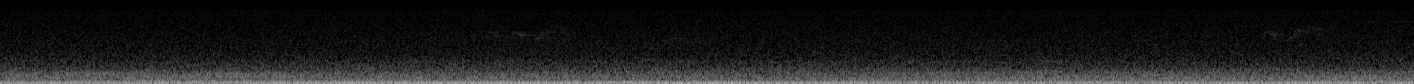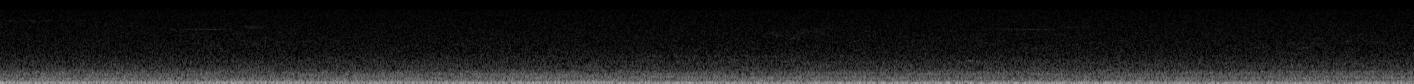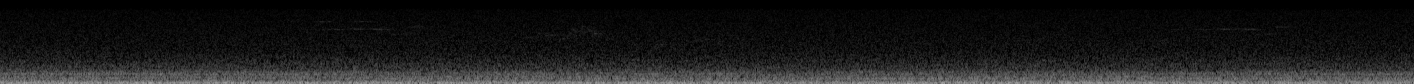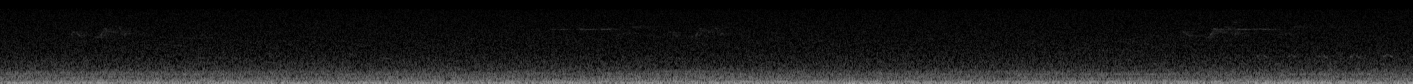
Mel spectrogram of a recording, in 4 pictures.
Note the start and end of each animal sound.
[4.58, 5.77] Magnolia Warbler (Setophaga magnolia)
[12.43, 13.40] Magnolia Warbler (Setophaga magnolia)
[13.43, 15.10] Golden-crowned Kinglet (Regulus satrapa)
[15.65, 16.81] Black-throated Green Warbler (Setophaga virens)
[21.67, 22.52] Magnolia Warbler (Setophaga magnolia)
[23.77, 25.08] Black-throated Green Warbler (Setophaga virens)
[31.44, 32.62] Black-throated Green Warbler (Setophaga virens)
[33.43, 34.36] Magnolia Warbler (Setophaga magnolia)
[39.78, 41.32] Black-throated Green Warbler (Setophaga virens)
[42.96, 43.79] Magnolia Warbler (Setophaga magnolia)
[47.80, 48.91] Black-throated Green Warbler (Setophaga virens)
[48.95, 49.83] Magnolia Warbler (Setophaga magnolia)
[54.17, 54.90] Magnolia Warbler (Setophaga magnolia)
[54.56, 55.54] Black-throated Green Warbler (Setophaga virens)

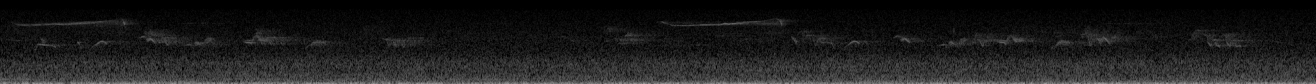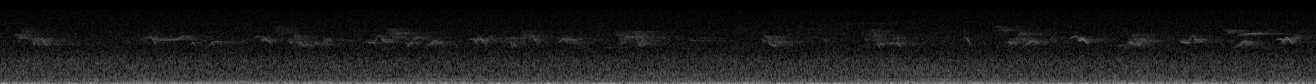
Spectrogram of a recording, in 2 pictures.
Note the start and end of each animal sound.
[0.07, 1.58] Northern Parula (Setophaga americana)
[0.20, 3.56] Scarlet Tanager (Piranga olivacea)
[1.21, 25.98] Red-eyed Vireo (Vireo olivaceus)
[6.42, 8.04] Northern Parula (Setophaga americana)
[7.97, 11.63] Scarlet Tanager (Piranga olivacea)
[14.62, 18.93] Scarlet Tanager (Piranga olivacea)
[22.89, 26.32] Scarlet Tanager (Piranga olivacea)

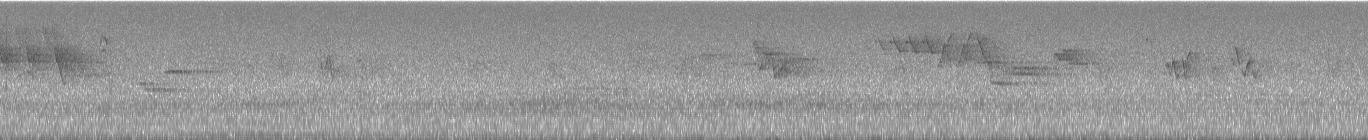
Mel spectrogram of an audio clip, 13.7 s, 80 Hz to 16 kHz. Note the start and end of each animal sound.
[0.00, 1.10] Ovenbird (Seiurus aurocapilla)
[0.00, 13.69] Red-eyed Vireo (Vireo olivaceus)
[1.38, 2.17] Wood Thrush (Hylocichla mustelina)
[6.92, 8.42] Eastern Wood-Pewee (Contopus virens)
[8.58, 10.05] Chestnut-sided Warbler (Setophaga pensylvanica)
[9.70, 10.69] Wood Thrush (Hylocichla mustelina)

